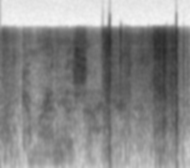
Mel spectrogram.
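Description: An animal scurries quickly past through rustling undergrowth.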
